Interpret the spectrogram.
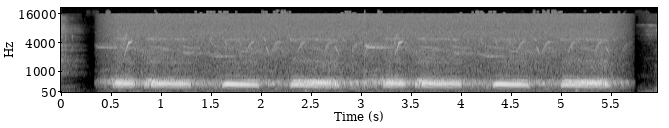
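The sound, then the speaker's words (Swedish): A dove gives a low, hoarse cooing call, repeated in two matching phrases of four rhythmic coos each, clear with no other sounds. “om man lyssnar på östliga fåglar till exempel så kan vissa ha Eh, rösten är ju ofta densamma, den här lite dova, hesa.”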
